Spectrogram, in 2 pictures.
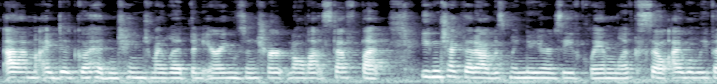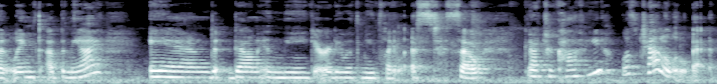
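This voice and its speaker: A woman's voice: mid-range voice, fairly even intonation, moderate pace. Lady doing a chatty sit-down vlog, bit of a lisp from her retainer, roomy echo, some background noise. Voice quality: slight lisp from wearing a new retainer. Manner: friendly rambling chat addressed to viewers. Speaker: beauty vlogger and channel host. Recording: echoey room with clear background noise.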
